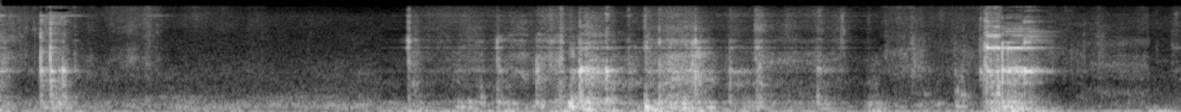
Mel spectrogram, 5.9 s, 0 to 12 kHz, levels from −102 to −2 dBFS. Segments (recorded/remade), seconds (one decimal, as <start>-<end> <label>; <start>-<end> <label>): 0.0-1.9 recorded; 1.9-4.4 remade; 4.4-5.9 recorded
